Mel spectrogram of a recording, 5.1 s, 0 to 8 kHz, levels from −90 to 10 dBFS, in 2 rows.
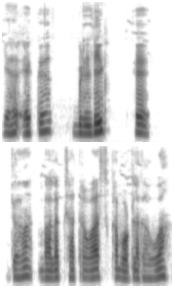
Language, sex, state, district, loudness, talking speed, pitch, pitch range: Hindi, male, Chhattisgarh, Raigarh, -25 LUFS, 130 wpm, 125 Hz, 120-135 Hz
